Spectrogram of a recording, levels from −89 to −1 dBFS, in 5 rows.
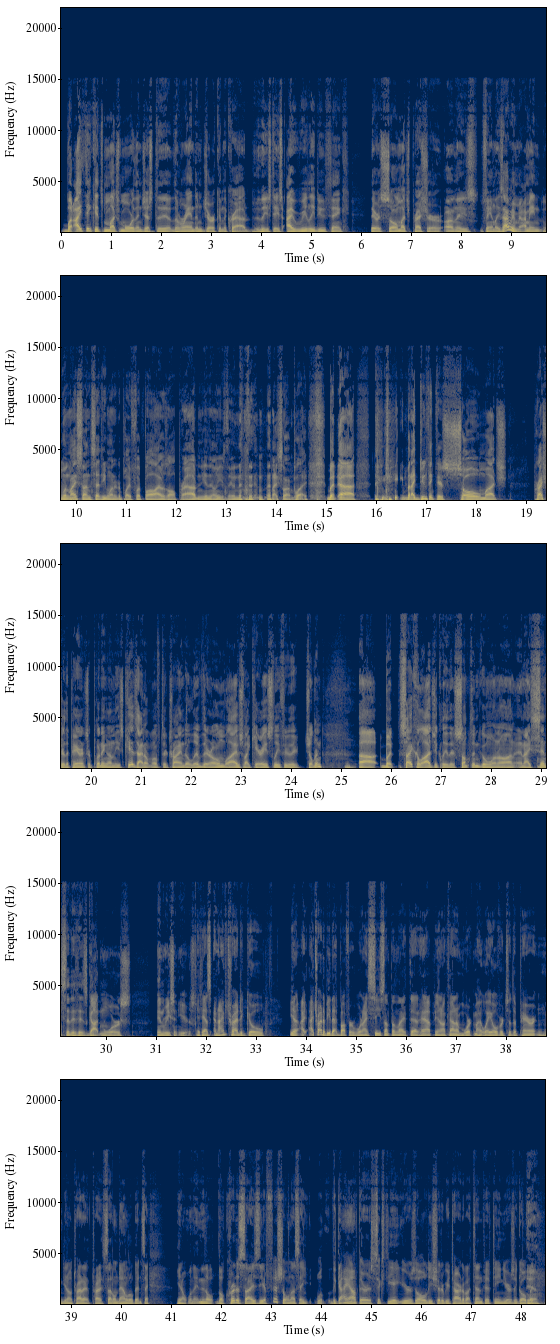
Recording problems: uneven, jittery; strongly; from 2 to 46 s

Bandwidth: 15 kHz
